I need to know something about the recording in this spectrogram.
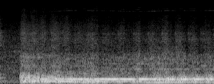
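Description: Car engine held at steady high revs, one unbroken drone that comes in a moment after the start and cuts off at the end.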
